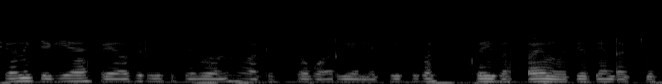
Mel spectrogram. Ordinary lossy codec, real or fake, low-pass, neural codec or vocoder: MP3, 24 kbps; real; 3.6 kHz; none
